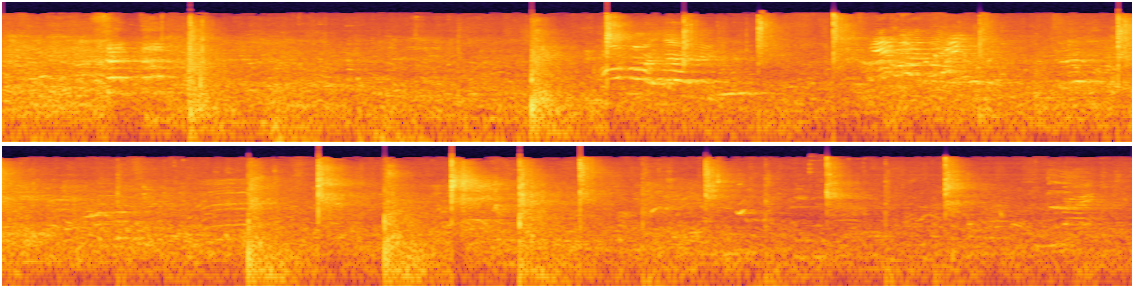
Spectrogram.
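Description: Performers stomp and clap in sharp beats.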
